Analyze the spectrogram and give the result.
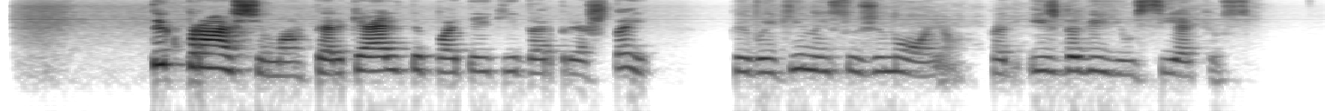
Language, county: Lithuanian, Panevėžys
